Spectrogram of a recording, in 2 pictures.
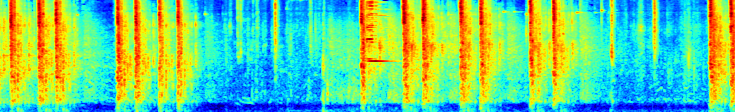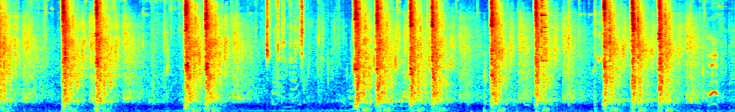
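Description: Semi-automatic pistol fired in quick strings of shots, in several groups separated by short pauses, with steel plate targets clanging when hit.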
